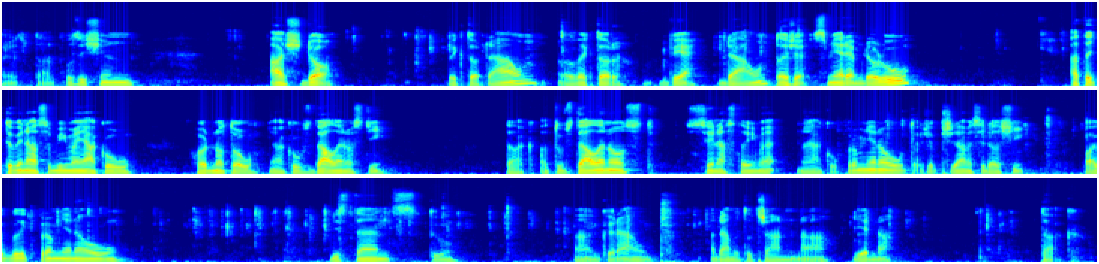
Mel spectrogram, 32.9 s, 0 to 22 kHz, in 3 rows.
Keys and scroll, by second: 0.5 ', 0.7 space, 4.1 shift+v, 4.4 e, 5.7 Return, 6.8 ., 7.2 d, 7.5 w, 7.9 Return, 9.9 space, 10.5 KP_Multiply, 10.8 space, 20.1 Return, 20.8 p, 21.0 u, 21.5 Return, 22.0 space, 22.3 f, 22.9 Return, 23.4-27.9 typing, 28.9 space, 29.1 =, 29.2 space, 30.6 1, 31.9 f, 32.0 ů.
